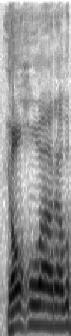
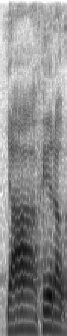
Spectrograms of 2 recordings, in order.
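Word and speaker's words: Yahweh: 그래서 이게 여호와라고 보통 발음인데 이거를 나중에 학자들이 보니까 야훼라고 했습니다.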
